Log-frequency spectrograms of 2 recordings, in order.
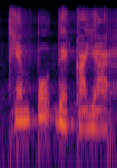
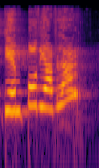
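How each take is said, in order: First: Slow whisper, drawn out; hushed. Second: Raised, slow, ringing call ending on a rise; high and loud, drawing the words out; loud speaking time. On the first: Preacher shows the congregation a time to keep silent, whispering. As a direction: drop right down to a whisper. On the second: Preacher shows the congregation a time to speak, loudly. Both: Shown as a demonstration.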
